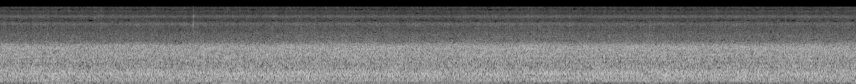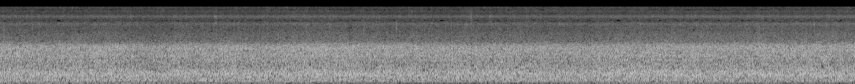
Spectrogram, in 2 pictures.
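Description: Heavy tropical downpour: torrential rain pouring steadily onto the road and grass, a dense, even hiss.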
